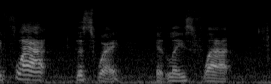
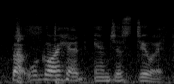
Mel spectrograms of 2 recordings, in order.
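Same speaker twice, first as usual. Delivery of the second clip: normal talking voice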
